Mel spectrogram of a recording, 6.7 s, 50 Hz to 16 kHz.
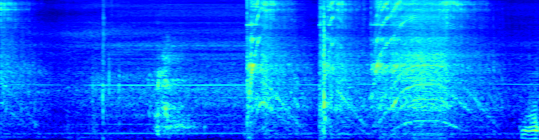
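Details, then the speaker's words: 3 Racing Sakura D3 CS Sport RC car after a center belt fix with a Sakura zero D tensioner: high motor and belt whir in throttle bursts with no grinding. The belt still hops a bit, but much less than before. "it's going to hop up and down as much as it wants to but it's it's not doing it as bad anyway"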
